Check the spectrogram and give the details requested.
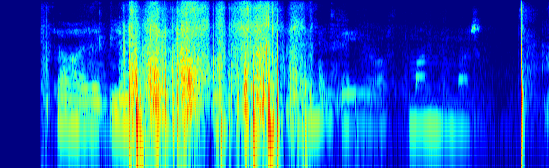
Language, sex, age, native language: Icelandic, female, 11, Icelandic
